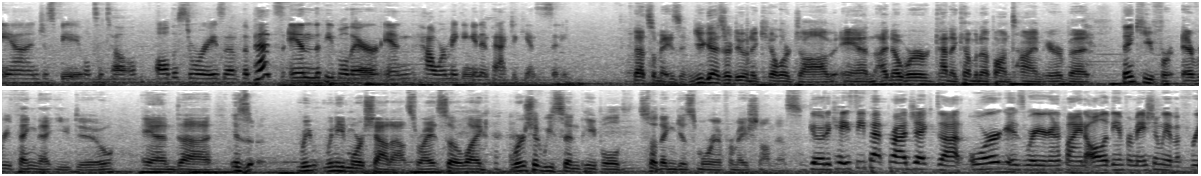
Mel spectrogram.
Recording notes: LIVE! from Boulevardia Festival 2023.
